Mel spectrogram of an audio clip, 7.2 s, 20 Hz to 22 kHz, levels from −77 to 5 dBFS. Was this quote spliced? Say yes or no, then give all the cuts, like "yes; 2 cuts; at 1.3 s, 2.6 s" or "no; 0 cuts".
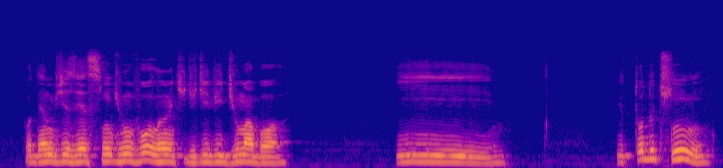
no; 0 cuts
